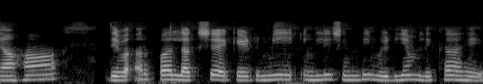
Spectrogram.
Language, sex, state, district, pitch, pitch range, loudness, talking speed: Hindi, female, Chhattisgarh, Raigarh, 210 Hz, 195-220 Hz, -27 LUFS, 125 wpm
